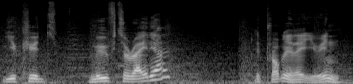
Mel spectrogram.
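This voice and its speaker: A man with a Scottish accent acting a laid-back, deadpan space layabout in a comic radio play. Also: mid-range voice, normal speed, soft background music, close to an everyday voice. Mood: sheepish, mild. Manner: deadpan, hesitant understatement. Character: laid-back, careless male space layabout, drily unbothered.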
